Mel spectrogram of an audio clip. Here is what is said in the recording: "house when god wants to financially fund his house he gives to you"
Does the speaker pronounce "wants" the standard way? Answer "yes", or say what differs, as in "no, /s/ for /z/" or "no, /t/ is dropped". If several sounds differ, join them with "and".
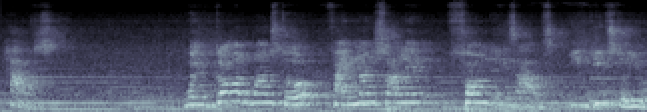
yes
